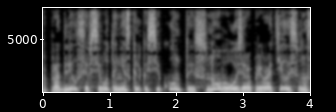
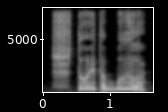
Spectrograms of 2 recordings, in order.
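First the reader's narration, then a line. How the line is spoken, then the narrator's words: Frightened teeth-chattering squeak. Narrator (Russian): Стуча зубами уже больше от страха, чем от холода, пискнула кудряшка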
